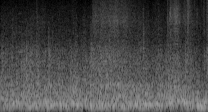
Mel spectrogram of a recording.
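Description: A mass of small rubber superballs bouncing on a street, a dense steady patter of many overlapping impacts.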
